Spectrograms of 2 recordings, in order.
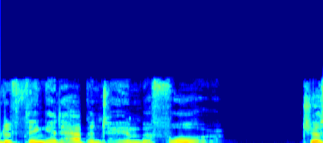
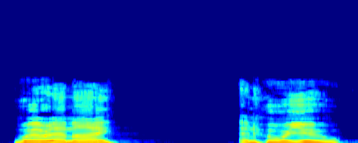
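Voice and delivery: mildly startled Trump, higher; confused Trump; 4 semitones higher, 5 dB louder than usual. A narrator's reading. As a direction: demand answers a bit louder, lightly in character. Startled Trump demands where he is.

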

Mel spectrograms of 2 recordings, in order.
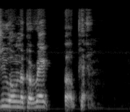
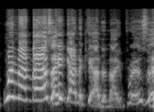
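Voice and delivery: much higher, louder, cracking with laughter; laughing shout; 11 semitones higher, 7 dB louder than usual. Real, not acted. Streamer reads a chatter's couch joke aloud, laughing hard. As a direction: shriek it through laughter. Laughing reading chat comment.

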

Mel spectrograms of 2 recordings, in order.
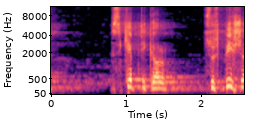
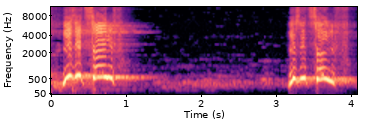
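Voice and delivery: very high, loud mock panic; hammed-up alarm, squeaking up high; 6 dB louder than usual. Wife asking husband about the immigrants, alarmed.

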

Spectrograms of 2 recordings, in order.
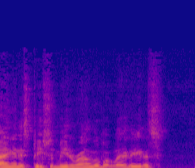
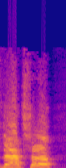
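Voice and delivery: much louder, higher triumphant cry; excited shout; 9 semitones higher, 15 dB louder than usual. Retold or imitated. Mike confirming to the bar, loud and triumphant. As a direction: nail it like a winning bet. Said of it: "He goes".

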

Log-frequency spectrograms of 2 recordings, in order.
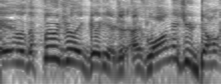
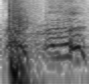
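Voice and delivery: very high frantic plea; panicked begging; 12 semitones higher, slower than usual. Acted. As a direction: beg for protection in terror. Cornered by zombie, begging protection.

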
